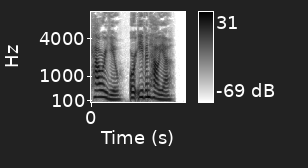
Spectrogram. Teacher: In a textbook or a classroom, people might say it slowly and clearly, but in real life, it sounds more like how are you or even how you. The words link together and the less important word are becomes very soft, almost disappearing.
